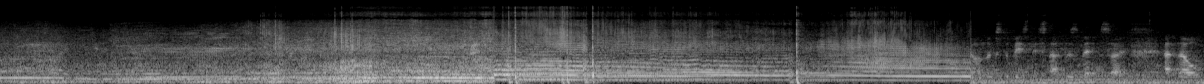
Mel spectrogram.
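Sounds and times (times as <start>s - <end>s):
racing car engines: 0.0s - 12.0s.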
